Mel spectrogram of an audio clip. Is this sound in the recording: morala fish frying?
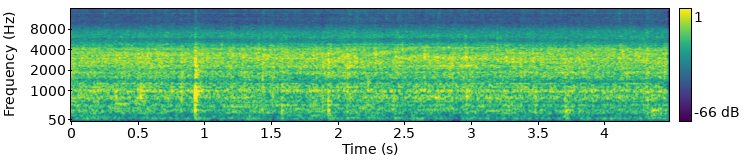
yes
